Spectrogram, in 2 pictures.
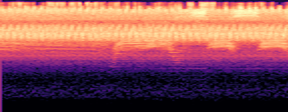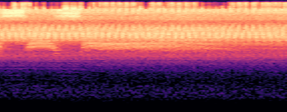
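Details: Summer cicada chorus in Kitakami, Japan, at Michinoku Folk Village and Kitakami Tenshochi: a steady high-pitched drone, joined midway by rhythmic pulsed phrases that beat roughly twice a second, then settle back.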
